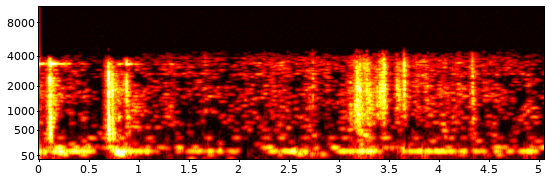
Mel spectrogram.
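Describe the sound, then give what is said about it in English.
At number one faculty row, Dr. Hall taps a favorite pipe against a hard surface to knock out the unsmokable residue, a few sharp knocks in small irregular clusters with quiet pauses between, over a low background hum. “Hall turning the pages of a script and a slight tapping as Dr. Hall knocks the unsmokable residue from a favorite pipe.”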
